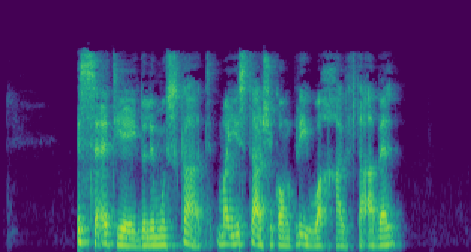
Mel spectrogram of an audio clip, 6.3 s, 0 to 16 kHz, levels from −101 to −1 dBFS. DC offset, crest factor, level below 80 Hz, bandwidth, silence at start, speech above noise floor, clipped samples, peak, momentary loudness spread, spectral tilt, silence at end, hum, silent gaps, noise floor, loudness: under 0.1%; 20 dB; -50 dBFS; 7.8 kHz; 1.05 s; 65 dB; under 0.1%; -2 dBFS; 7 LU; -5 dB/octave; 1 s; none; none; -85 dBFS; -20 LUFS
